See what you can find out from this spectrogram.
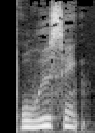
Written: BRUDESENG

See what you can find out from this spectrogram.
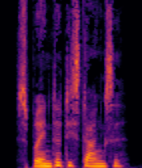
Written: sprinterdistance

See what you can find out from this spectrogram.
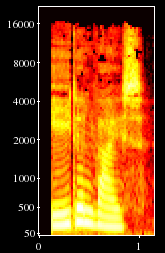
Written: Edelweissen

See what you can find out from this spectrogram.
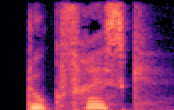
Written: dugfrisk

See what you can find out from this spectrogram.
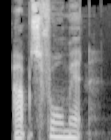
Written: amtsformand

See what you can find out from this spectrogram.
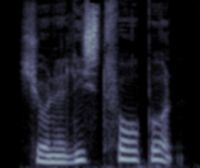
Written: journalistforbund

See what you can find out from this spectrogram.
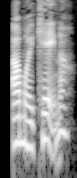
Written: amerikaner

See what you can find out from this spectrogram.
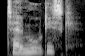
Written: talmudisk

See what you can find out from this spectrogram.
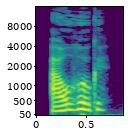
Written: afhugge

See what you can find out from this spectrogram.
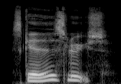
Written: skadesløs

